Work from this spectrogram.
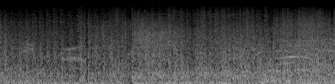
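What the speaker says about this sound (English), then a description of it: "8 assault rifles. That's quite a bit of automatic fire." Automatic assault rifle fire from several soldiers in a World War II strategy video game, dense, continuous rattling bursts layered over one another, steady and fairly loud throughout.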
